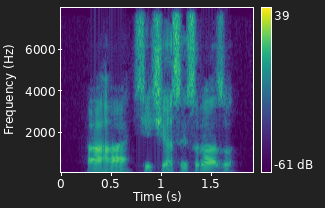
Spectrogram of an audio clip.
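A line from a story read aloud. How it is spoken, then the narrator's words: Snort. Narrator (Russian): хмыкнул Степа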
